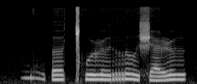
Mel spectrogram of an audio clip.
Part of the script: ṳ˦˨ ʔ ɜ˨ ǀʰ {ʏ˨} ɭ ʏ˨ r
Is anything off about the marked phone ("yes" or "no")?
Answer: yes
